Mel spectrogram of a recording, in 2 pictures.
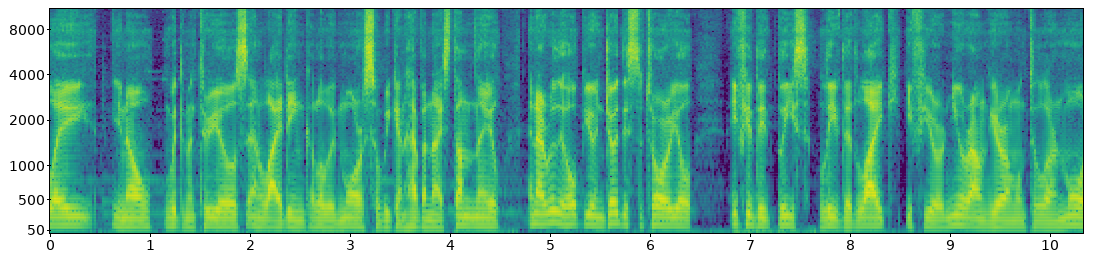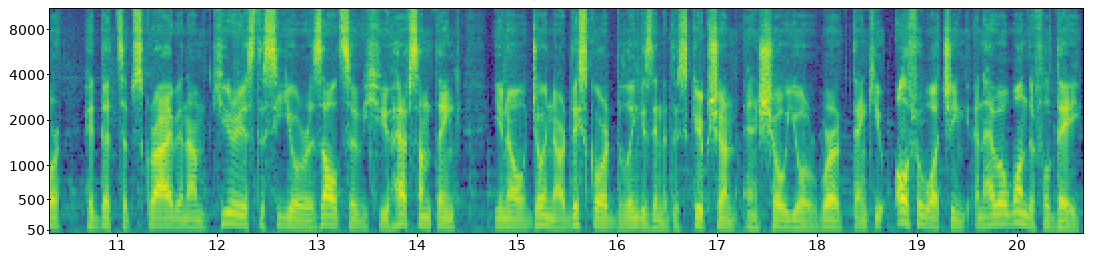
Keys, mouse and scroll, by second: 4.1 space.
